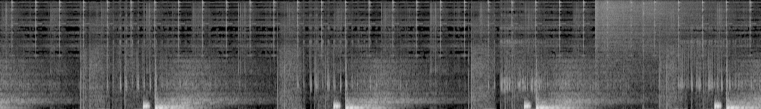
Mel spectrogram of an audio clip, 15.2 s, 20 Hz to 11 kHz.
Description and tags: Percusive loop at 126 BPM made in Live 8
